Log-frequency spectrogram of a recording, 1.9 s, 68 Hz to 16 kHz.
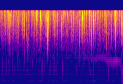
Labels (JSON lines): {"label": "biophony, cascading saw", "recorder": "SoundTrap 600 or HydroMoth"}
